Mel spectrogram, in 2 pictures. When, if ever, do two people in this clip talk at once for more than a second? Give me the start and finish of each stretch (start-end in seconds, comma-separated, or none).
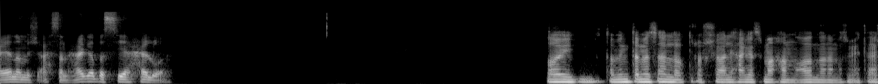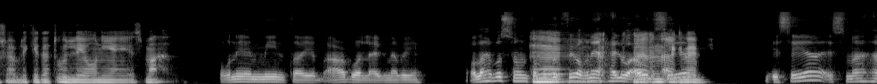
14.1-15.8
